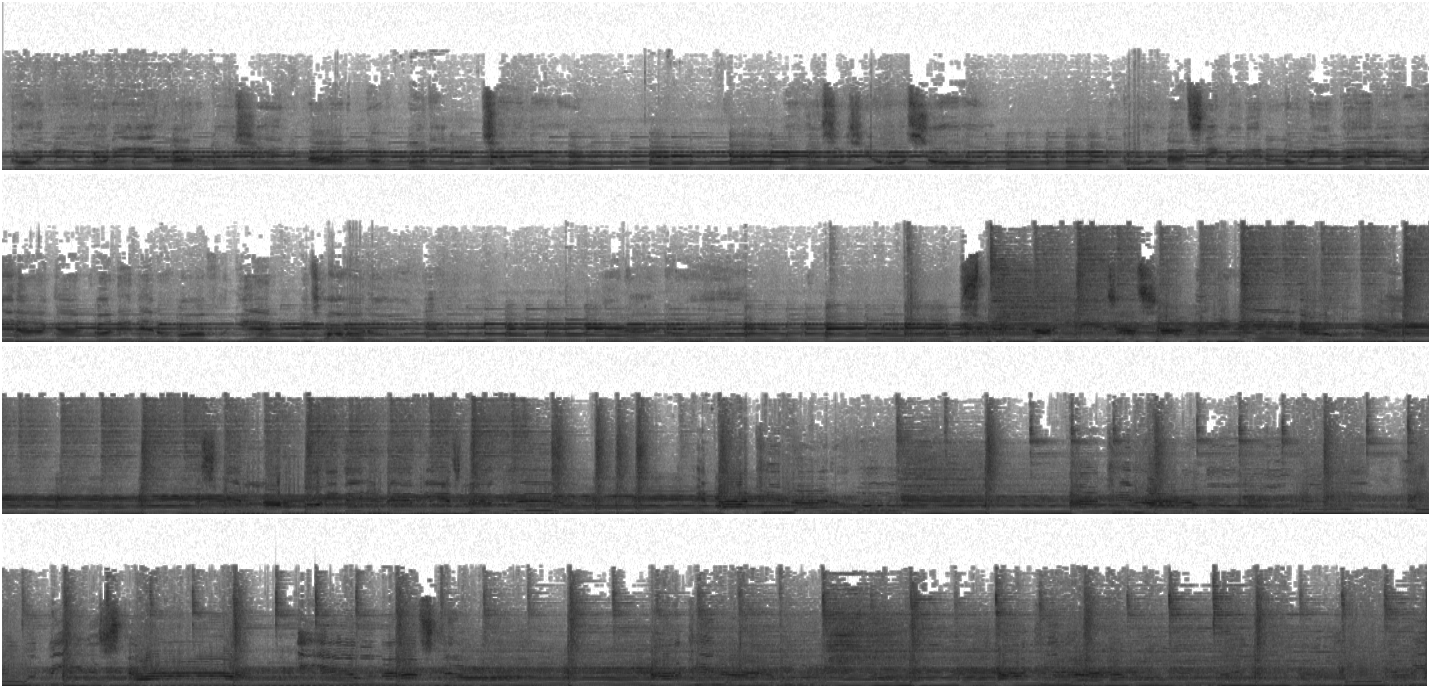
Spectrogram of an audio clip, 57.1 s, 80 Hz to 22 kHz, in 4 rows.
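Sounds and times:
bass guitar: 0:00.0 - 0:57.0
guitar: 0:00.0 - 0:57.0
drum kit: 0:21.8 - 0:57.0.

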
